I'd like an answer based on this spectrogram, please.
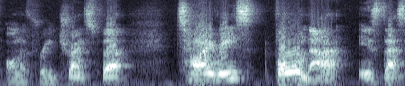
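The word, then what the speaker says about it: Fornah: to join portsmouth on a free transfer tyrese fauna is that's how you say his name he's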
